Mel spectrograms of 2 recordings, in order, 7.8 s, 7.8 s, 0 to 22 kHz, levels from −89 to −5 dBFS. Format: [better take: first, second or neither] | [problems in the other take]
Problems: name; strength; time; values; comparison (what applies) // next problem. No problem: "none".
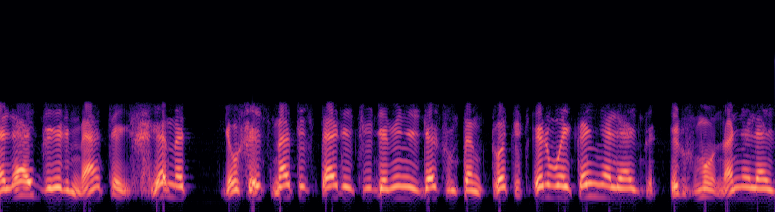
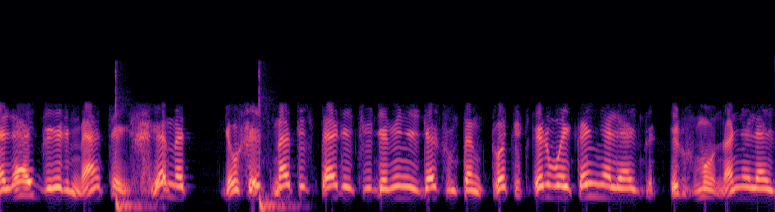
first | background sound (Thump, thud); 17 dB below the speech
